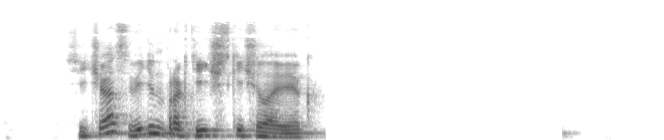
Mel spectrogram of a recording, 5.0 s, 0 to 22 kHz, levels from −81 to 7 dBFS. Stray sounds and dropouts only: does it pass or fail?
pass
